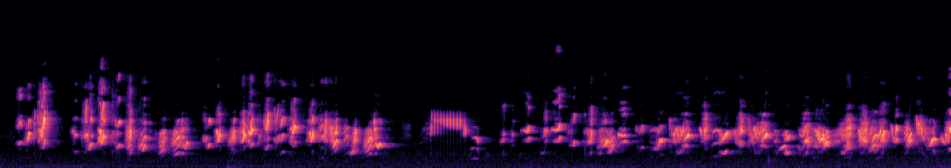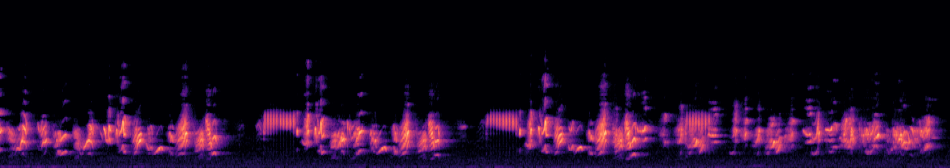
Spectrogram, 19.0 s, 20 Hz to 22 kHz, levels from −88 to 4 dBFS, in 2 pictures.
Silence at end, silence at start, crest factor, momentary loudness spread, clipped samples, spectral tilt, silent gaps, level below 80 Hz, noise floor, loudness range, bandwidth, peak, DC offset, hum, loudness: 0.15 s; 0.15 s; 22 dB; 12 LU; under 0.1%; 8 dB/octave; none; under -90 dBFS; -48 dBFS; 5 LU; 13.5 kHz; 0 dBFS; under 0.1%; none; -19 LUFS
